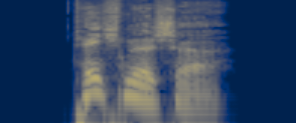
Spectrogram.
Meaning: inflection of technisch: 1. strong/mixed nominative masculine singular 2. strong genitive/dative feminine singular 3. strong genitive plural
- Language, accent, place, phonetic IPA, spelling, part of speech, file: German, Germany, Berlin, [ˈtɛçnɪʃɐ], technischer, adjective, De-technischer.ogg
